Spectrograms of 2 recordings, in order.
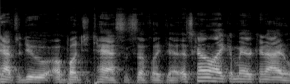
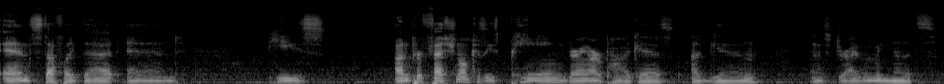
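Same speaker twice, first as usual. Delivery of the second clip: conspiratorial gossip; 5 semitones lower, 9 dB quieter than usual. Real, not acted. Gossiping while cohost is away.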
